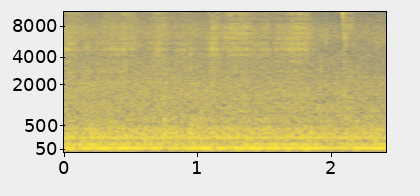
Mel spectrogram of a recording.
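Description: A man chewing a mouthful of chicken sandwich with his mouth closed, faint soft mouth sounds over a steady low hum.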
